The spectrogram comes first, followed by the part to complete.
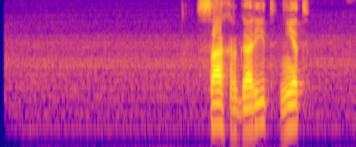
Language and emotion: Russian, neutral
